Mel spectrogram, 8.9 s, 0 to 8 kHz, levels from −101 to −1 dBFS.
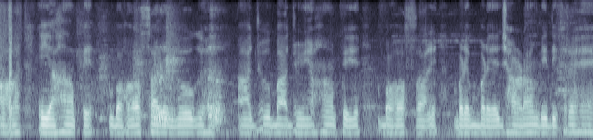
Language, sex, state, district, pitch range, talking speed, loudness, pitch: Hindi, male, Maharashtra, Mumbai Suburban, 110-115 Hz, 135 wpm, -21 LUFS, 115 Hz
